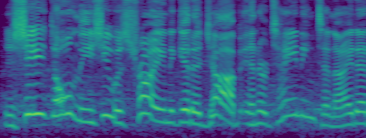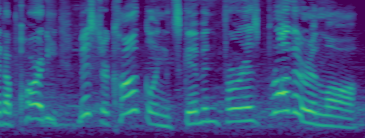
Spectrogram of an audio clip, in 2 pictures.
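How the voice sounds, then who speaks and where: A woman's voice: on the high side, very animated, normal speed, few pauses. A woman playing an eager, gossipy teenage schoolboy in a radio comedy, with hesitant starts and exclamations. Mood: excited, astonished. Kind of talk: old-time radio comedy acting.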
